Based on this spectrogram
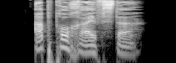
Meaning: inflection of abbruchreif: 1. strong/mixed nominative masculine singular superlative degree 2. strong genitive/dative feminine singular superlative degree 3. strong genitive plural superlative degree
- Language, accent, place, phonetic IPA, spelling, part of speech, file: German, Germany, Berlin, [ˈapbʁʊxˌʁaɪ̯fstɐ], abbruchreifster, adjective, De-abbruchreifster.ogg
